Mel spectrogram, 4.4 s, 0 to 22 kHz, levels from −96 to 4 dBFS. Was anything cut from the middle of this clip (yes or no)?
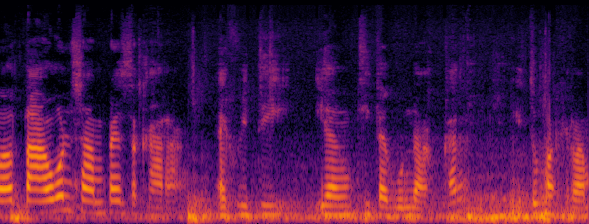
yes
